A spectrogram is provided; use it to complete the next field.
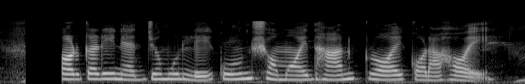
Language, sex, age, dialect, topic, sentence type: Bengali, female, 18-24, Rajbangshi, agriculture, question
